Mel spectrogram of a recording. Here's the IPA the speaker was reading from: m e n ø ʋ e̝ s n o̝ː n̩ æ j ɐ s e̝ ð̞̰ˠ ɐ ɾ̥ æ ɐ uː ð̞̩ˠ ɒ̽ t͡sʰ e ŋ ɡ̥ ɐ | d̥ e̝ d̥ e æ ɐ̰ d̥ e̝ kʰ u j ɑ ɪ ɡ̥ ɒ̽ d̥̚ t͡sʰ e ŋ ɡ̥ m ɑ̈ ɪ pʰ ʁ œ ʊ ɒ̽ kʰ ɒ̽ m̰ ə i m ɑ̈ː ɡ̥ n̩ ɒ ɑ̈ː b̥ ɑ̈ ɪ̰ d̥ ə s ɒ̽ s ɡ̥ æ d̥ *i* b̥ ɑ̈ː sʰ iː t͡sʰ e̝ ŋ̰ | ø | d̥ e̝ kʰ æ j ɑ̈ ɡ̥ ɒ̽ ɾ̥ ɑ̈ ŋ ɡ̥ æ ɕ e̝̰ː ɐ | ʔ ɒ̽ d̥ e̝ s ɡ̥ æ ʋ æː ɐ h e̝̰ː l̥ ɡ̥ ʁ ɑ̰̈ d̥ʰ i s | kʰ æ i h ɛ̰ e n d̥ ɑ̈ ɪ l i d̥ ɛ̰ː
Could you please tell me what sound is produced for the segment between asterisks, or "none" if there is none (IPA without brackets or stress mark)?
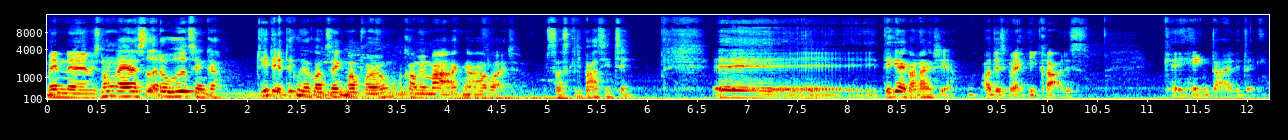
i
